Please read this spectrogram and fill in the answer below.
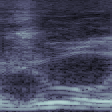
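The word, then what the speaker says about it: zhoul: So, if you're wondering what a jeu is, a jeu is uh it's spelled z h o u l.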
